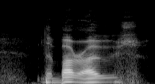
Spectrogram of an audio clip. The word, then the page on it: Burrows, The: English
